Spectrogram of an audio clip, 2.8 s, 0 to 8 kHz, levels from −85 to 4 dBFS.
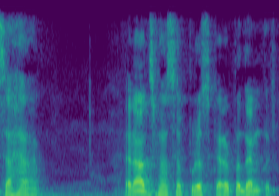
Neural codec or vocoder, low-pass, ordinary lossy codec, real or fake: codec, 16 kHz, 2 kbps, FunCodec, trained on LibriTTS, 25 frames a second; 7.2 kHz; none; fake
